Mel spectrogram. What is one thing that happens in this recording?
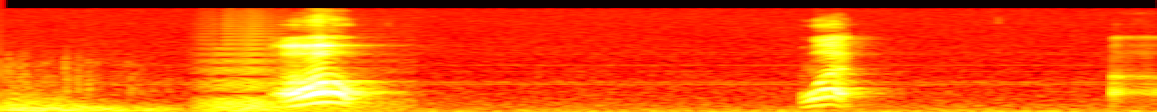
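A short springy video game jump sound boings twice.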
